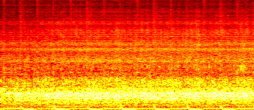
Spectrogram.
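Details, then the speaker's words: DeLonghi PrimaDonna Elite Experience after repair, hot chocolate function with chocolate powder added, small-cup density setting: small motor hum with a soft, regular churning pulse about three per second; stirrer turns evenly, no grinding, working normally. "Well, it should be a liquid but I'm impressed Listen, it works"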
